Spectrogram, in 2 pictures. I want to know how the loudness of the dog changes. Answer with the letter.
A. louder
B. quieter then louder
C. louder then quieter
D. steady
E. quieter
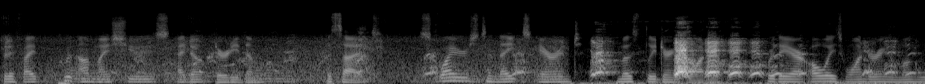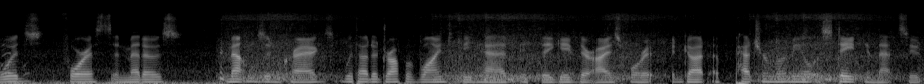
C.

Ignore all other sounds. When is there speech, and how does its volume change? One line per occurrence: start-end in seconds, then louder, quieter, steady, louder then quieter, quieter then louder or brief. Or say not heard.
0.0-18.4 steady.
